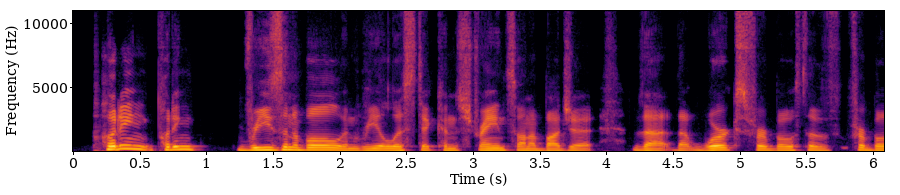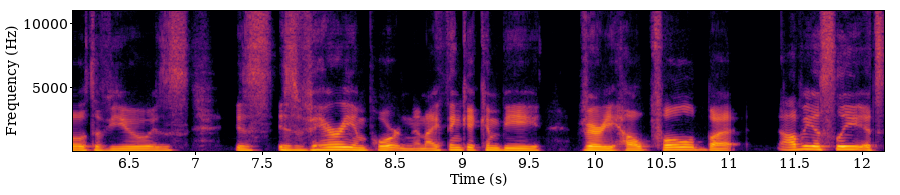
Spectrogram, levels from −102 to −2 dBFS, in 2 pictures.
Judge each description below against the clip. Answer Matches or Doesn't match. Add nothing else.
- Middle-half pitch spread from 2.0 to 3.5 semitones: Doesn't match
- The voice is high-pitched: Doesn't match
